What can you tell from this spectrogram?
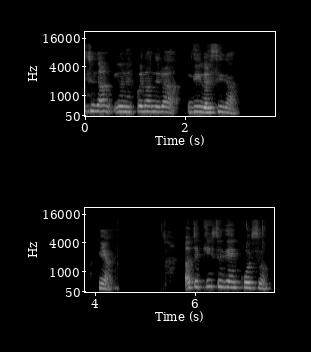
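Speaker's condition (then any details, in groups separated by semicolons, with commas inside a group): Cerebral palsy; speech not very good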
